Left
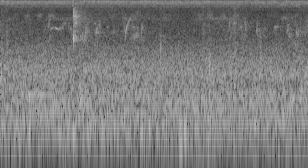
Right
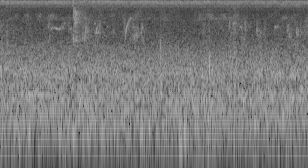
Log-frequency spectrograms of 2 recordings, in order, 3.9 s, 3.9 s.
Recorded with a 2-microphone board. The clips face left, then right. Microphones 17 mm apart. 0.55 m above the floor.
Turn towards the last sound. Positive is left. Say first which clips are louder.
# left 7 dB
turn(degrees=85)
